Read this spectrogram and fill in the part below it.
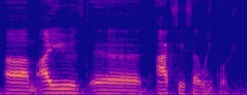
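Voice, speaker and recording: Gravelly middle-aged man testifying in court. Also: medium pitch, level tone. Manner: measured, technical answers with many hesitations; polite and formal with the questioner. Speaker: expert witness.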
